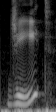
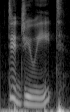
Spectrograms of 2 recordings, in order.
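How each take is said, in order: First: The words are run together into one syllable. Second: Each word is said clearly and separately. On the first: The speaker calls it wrong. "slurring your words together" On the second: The speaker calls it right. "instead of"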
